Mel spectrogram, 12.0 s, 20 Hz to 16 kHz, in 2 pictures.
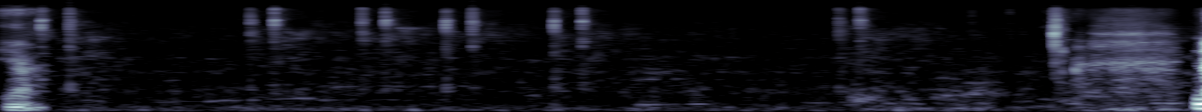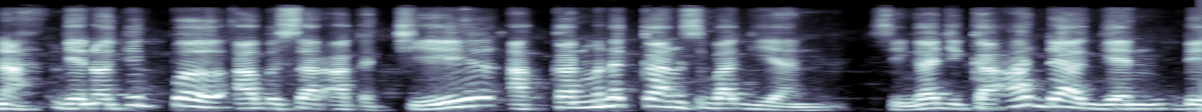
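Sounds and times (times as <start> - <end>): computer mouse clicks: 0.1 - 0.5, 1.2 - 3.1, 4.2 - 4.4
person speaking: 6.0 - 12.0.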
